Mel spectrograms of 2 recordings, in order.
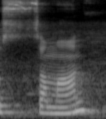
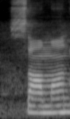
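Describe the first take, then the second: First: समान with short first vowel; Punjabi pronunciation. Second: Said in the usual way. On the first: Shown as a demonstration. Teacher showing how Punjabis say it, short-vowel समान. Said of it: "बोलते हैं". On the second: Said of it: "Punjabi भाषी".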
